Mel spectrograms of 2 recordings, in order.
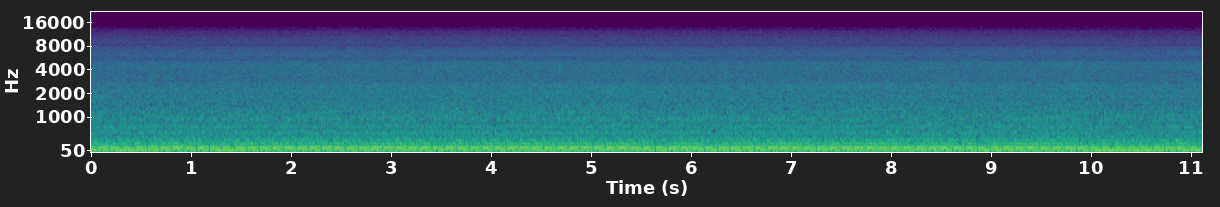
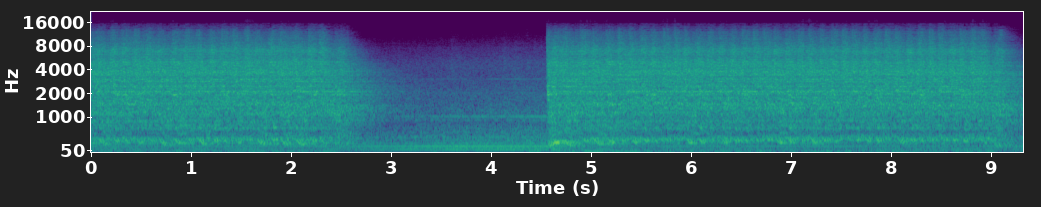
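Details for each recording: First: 1990s-style OBS Chevrolet Silverado truck after sitting a long time, started again after new coil, ignition module, battery and topping off very low fluid: low, steady even rumble about four beats per second, no knocks or ticks; healthy, quiet idle. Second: OBS Chevy Silverado that had sat a long time and ran before storage, cranked with fuel smell present: long steady cranking that sounds poor, a pause, more cranking, never fires. Owner suspects the ignition module on the coil pad (no spark); spark not yet tested.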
